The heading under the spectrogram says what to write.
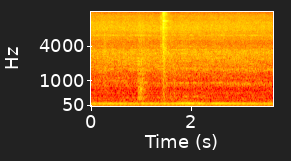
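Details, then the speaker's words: Mercedes ML55 AMG W163 after installing a good used transfer case: steady low idle drone with no clunk when shifted into drive and moving; transfer case runs quiet and healthy. "Drive. No clumping noise. Let's try to move forward and back a little bit. She's moving. It sounds really quiet, too."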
